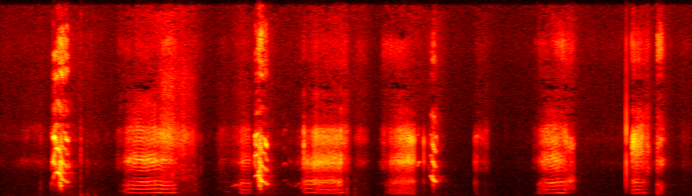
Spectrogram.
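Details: Young child's hiccups likened to a squeaky toy: repeated brief voiced catches with short squeaky vocal sounds between them.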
